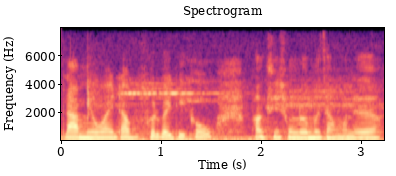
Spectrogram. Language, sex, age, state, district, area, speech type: Bodo, female, 30-45, Assam, Kokrajhar, rural, spontaneous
